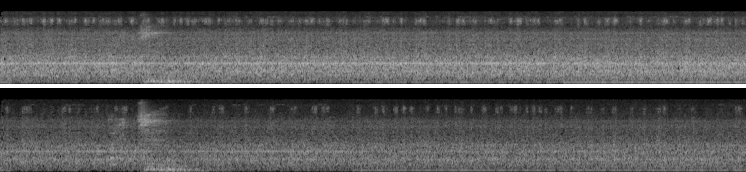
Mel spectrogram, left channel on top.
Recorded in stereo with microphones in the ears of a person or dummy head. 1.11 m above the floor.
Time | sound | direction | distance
1.1 | a sneeze | 65° right (ahead or behind) | 5.5 m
